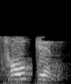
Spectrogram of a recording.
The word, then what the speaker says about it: Token: classmate token when Teddy was killed Belushi it's pronounced Tolkien but no I don't but it wasn't Tolkien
